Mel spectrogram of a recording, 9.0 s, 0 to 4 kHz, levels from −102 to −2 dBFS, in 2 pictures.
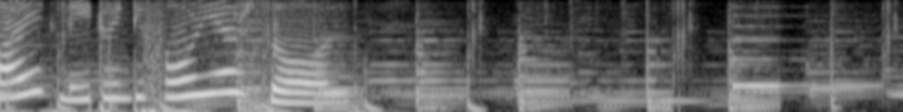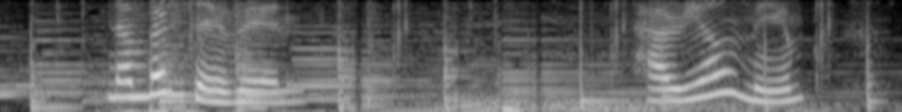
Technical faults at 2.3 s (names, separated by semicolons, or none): none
